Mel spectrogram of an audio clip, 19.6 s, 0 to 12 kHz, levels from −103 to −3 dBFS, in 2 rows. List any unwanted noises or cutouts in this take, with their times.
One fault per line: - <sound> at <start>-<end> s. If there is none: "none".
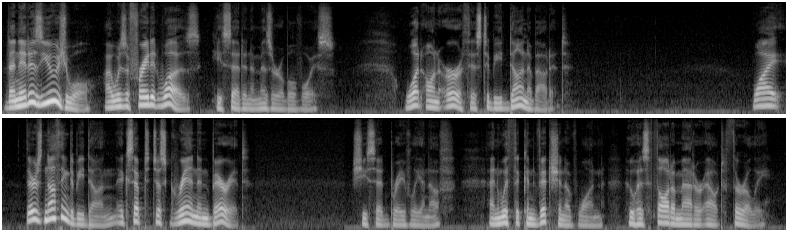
none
